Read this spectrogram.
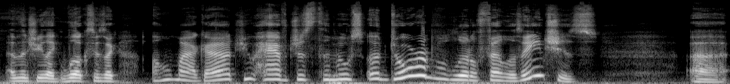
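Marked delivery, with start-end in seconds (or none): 1.5-6.0 high, doting coo over cute critters; gushing delight. Acted. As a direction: melt over the adorable little fellas. NPC gushes over the pets.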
